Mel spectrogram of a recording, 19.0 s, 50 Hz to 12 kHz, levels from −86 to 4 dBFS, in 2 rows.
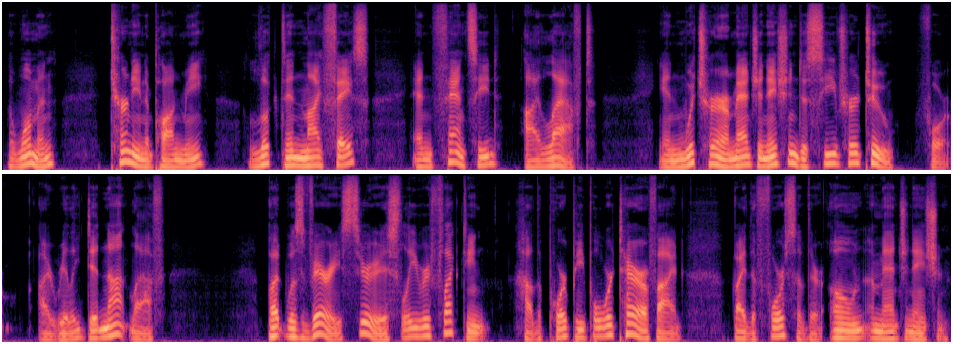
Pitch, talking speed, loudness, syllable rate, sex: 110 Hz, 140 wpm, -18 LUFS, 5.0 syllables/s, male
